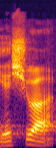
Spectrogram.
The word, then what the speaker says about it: 예슈아: 변형된 이름이죠 우리는 예수 차라리 한국말이 낮고 원래 발음 예슈아 이렇게 했는데 예슈아의 잔이라고 읽혀지는 거예요 히브리어로 그래서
